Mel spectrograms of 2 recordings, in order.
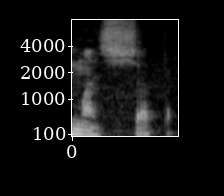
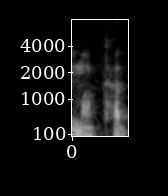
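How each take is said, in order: First: The middle consonant is an sh sound. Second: The middle consonant is a k sound. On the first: The speaker calls it right. "you say Mashata" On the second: The speaker calls it wrong. "you don't say Makata"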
